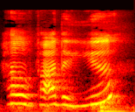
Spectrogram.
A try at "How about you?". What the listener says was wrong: 왜 하나하나씩 끊어서 소리를 못 내고 끊어서 소리 냈던 걸 빠르게 붙이질 못합니까?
